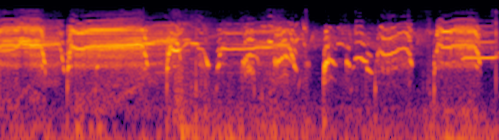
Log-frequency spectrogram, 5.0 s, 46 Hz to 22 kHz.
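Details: During a feeding at a Latvian nest at 04:53 on 24 June 2016, black stork nestlings shriek. Two long, piercing screams give way to quicker, choppy, squealing notes, then one more sustained scream.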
